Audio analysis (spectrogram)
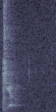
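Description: A freshly baked loaf of homemade biga bread, just out of the oven, gives off a short, bright crackle from its crust. Two quick crunches in close succession fade out within a fraction of a second, showing the crust is crisp and well baked.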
